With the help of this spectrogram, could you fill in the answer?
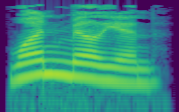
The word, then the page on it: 1000000: British English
